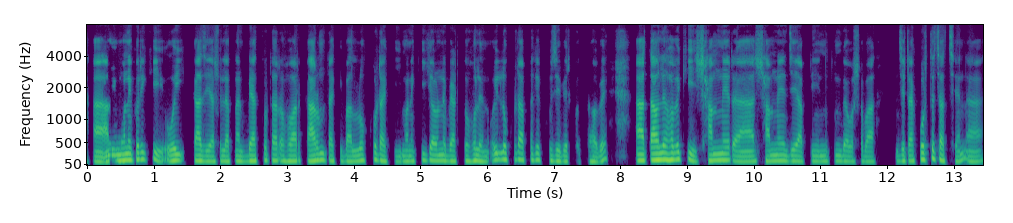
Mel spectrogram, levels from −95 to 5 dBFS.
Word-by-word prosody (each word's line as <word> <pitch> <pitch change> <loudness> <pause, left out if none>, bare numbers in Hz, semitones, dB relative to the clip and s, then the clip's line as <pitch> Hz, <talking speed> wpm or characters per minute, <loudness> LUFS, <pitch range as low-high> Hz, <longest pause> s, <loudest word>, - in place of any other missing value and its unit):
আ - - +4
আমি 120 +1 0
মনে 135 +1 +6
করি 145 0 +2
কি? 145 - 0 0.2
ওই 125 +1 +6 0.3
কাজে 115 -2 +3
আসলে 115 +1 -3
আপনার 115 -1 -2
ব্যর্থতার 125 +2 0
হওয়ার 115 +1 +2
কারণটা 120 +1 +3
কি - - -22
বা 110 - 0
লক্ষ্যটা 125 0 -1
কি? - - -13
মানে 110 0 -1
কী 135 - -4
কারণে 120 -1 +2
ব্যর্থ 110 -1 -2
হলেন? 120 -3 +2
ওই 135 - +1
লক্ষ্যটা 145 0 -1
আপনাকে 135 0 -4
খুঁজে 115 -2 -2
বের 110 - -2
করতে - - -27
হবে। 105 +4 -1 0.5
আ - - +7
তাহলে 135 +2 +8
হবে 145 +1 +5
কি? 145 - 0 0.2
সামনের 135 +2 +2
অ্যা 105 -1 0 0.3
সামনে 120 +1 +1 0.2
যে 115 - +1
আপনি 110 +1 -10 0.2
নতুন 110 +1 -7
ব্যবসা 105 -2 -5
বা 105 - -1 0.4
যেটা 115 -1 -1
করতে 145 +3 +1
চাচ্ছেন 115 -2 -2
আ - - -2
120 Hz, 195 wpm, -23 LUFS, 115-135 Hz, 0.5 s, তাহলে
